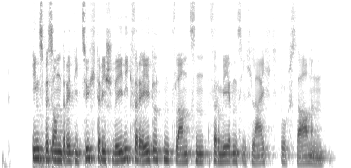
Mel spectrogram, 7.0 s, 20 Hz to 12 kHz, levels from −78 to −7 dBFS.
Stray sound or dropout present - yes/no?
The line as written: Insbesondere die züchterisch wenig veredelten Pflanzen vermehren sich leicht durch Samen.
no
